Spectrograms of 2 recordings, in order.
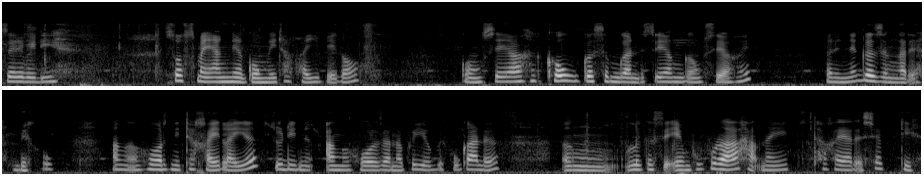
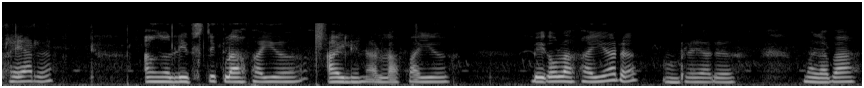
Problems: none marked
